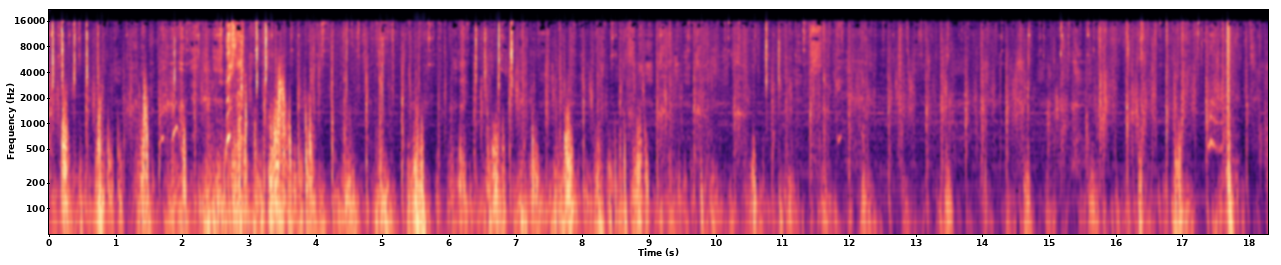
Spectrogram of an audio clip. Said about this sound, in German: Gut, ich sehe hier eine Galoppstrecke. Ich mache mir einen Punkt, wo ich wieder anhalte. Punkt ist gesetzt. Vorhin kann ich immer anhalten, aber spätestens bis dann Galopp.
